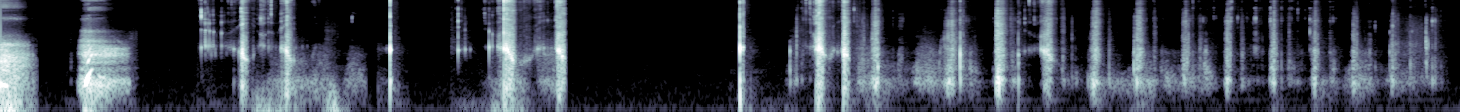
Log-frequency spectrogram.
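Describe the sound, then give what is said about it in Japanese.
Crisp crunching and chewing of chocolate-coated Pocky biscuit sticks, opening with a couple of breathy sighs, then many short, sharp bites and crunches in an irregular rhythm, with no talk. “美味しいだけがポッキーじゃない、レッツポッキー ASMR。”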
